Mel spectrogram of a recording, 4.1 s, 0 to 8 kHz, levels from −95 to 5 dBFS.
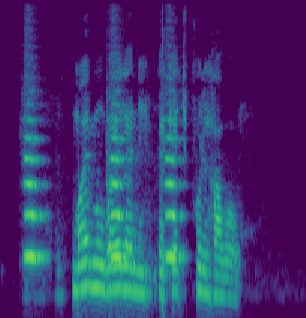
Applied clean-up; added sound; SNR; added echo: neural mask model RNNoise.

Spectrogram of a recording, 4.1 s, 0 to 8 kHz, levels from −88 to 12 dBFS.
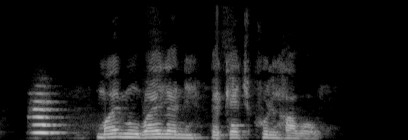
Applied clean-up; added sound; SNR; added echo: neural mask model Resemble Enhance denoiser.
